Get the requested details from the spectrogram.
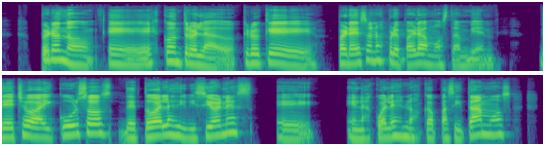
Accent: Loja, Ecuador; yo no soy guayaquileña, yo nací en Loja

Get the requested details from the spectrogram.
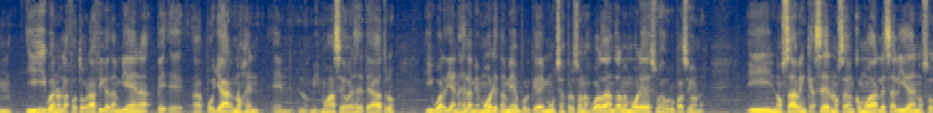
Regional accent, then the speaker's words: Venezuela; como ciudadanos venezolanos

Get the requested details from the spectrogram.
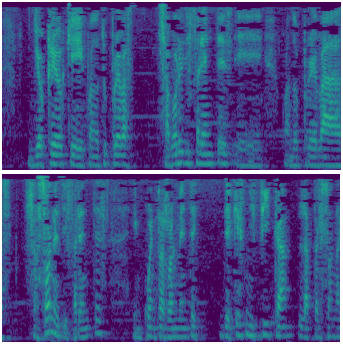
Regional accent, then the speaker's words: Chile; now in Ecuador; nosotros como organización, que somos chilenos en Ecuador

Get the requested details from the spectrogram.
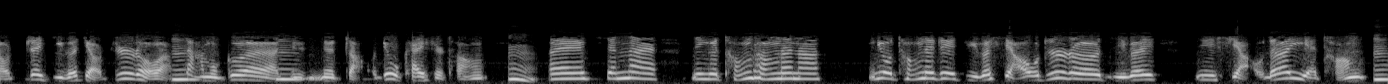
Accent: Beijing, China; 您是北京人，我也是北京人

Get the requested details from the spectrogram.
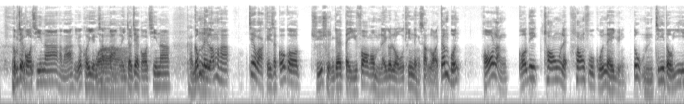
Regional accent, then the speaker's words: Hong Kong; 其实我哋香港人叫做 keeper

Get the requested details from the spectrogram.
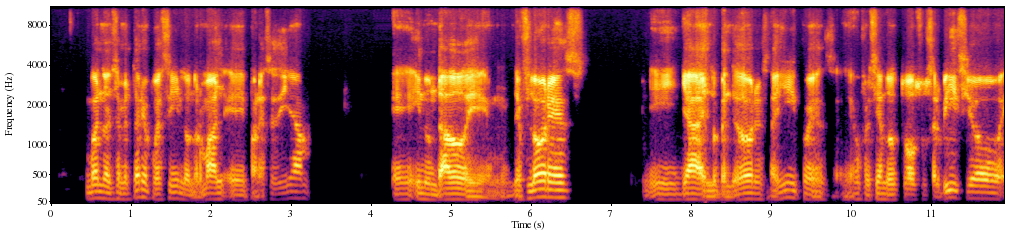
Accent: Tegucigalpa, Francisco Morazán, Honduras; pues sí, yo soy de Honduras, de Tegucigalpa, de la capital de Francisco Morazán, Tegucigalpa.

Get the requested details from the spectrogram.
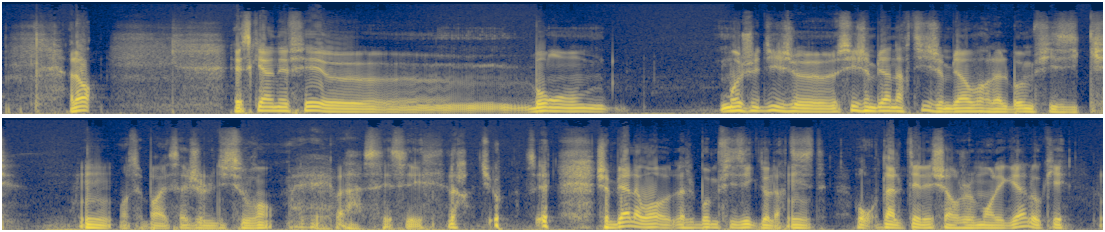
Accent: France; quand on n'entendait plus grand chose chez nous, en France

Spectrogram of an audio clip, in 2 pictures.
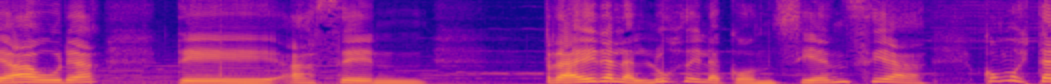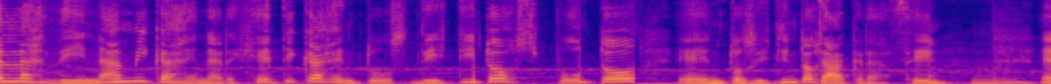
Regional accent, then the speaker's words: Córdoba, Argentina; soy de Córdoba Capital

